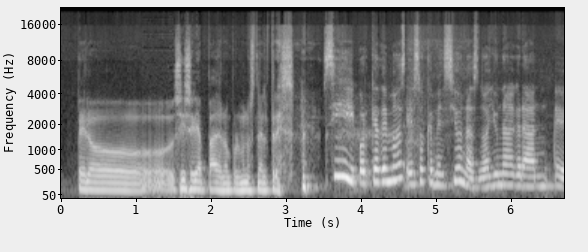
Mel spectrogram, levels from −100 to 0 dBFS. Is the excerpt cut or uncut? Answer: uncut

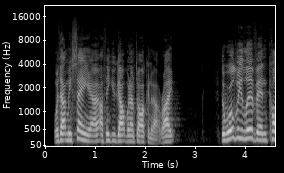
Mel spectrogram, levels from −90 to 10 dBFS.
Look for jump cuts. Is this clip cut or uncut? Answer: uncut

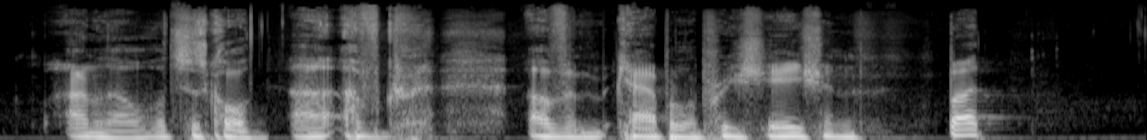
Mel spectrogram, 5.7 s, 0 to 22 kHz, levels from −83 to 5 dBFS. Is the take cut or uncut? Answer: cut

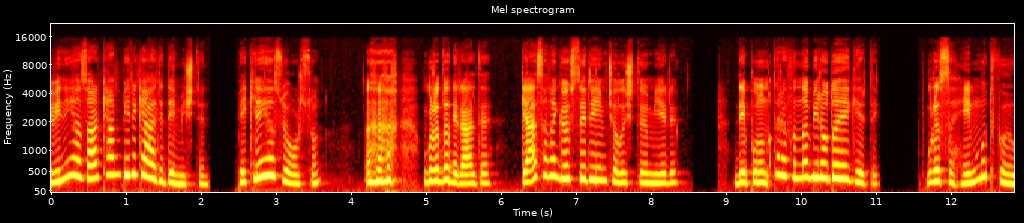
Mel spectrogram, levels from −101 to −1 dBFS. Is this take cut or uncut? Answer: cut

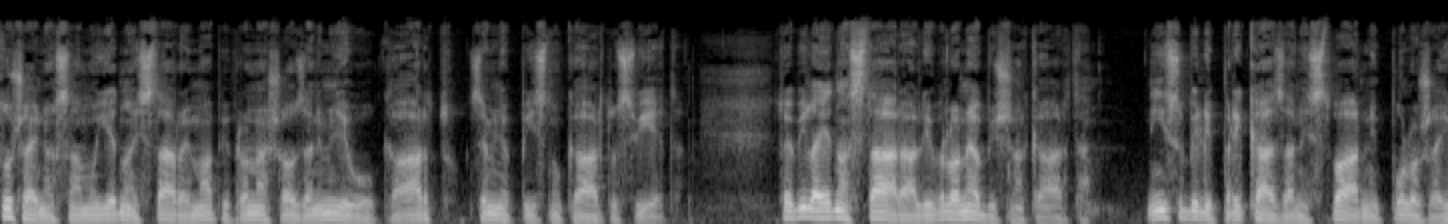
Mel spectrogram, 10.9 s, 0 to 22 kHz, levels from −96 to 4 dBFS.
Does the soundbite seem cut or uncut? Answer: uncut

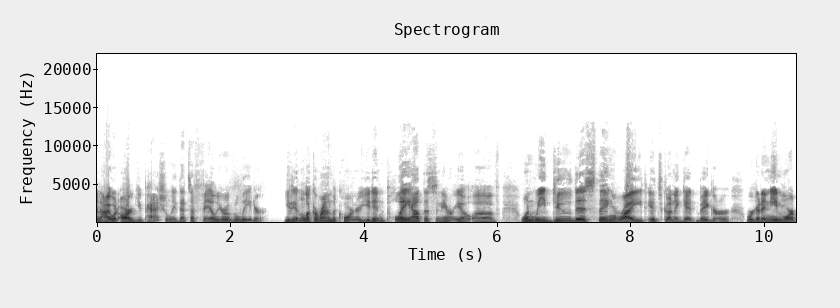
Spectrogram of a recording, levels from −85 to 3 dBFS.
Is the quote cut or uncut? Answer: uncut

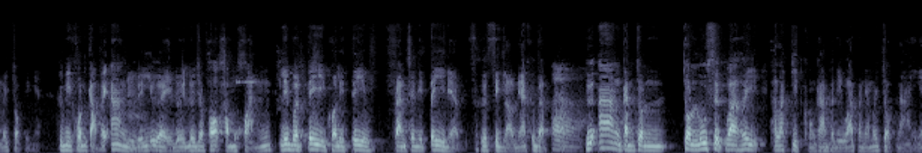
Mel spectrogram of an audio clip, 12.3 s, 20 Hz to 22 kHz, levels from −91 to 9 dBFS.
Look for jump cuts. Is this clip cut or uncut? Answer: cut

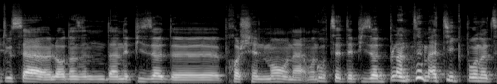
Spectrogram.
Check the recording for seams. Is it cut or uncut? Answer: cut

